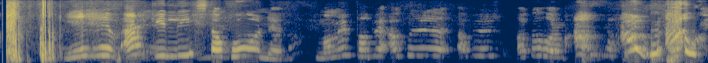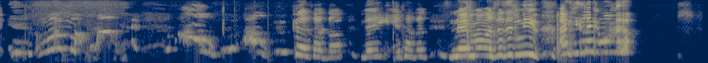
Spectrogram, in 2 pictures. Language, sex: Icelandic, other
